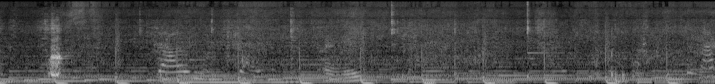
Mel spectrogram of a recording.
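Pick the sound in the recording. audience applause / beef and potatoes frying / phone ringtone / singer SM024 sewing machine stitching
beef and potatoes frying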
